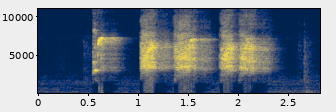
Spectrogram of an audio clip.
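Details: Black francolin calling: one short sharp note, then two loud harsh, raspy high notes, the second broken into two parts, the whole phrase lasting about two seconds, close and clear.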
